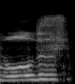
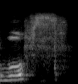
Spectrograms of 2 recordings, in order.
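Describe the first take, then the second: First: The consonant before the s is a v sound. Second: The consonant before the s is an f sound. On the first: The speaker calls it right. "We say wolves" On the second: The speaker calls it wrong. "we wouldn't say wolves, right, with an F. That just sounds silly"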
